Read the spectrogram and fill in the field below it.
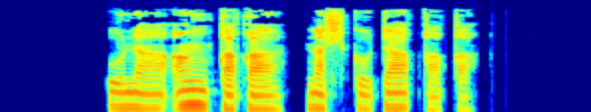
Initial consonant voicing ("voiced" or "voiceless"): voiced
